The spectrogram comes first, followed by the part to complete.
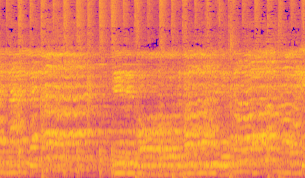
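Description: Live band playing a Hindi film song with singing, backed by guitar, keyboard and hand drum over a bass line and a steady beat.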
